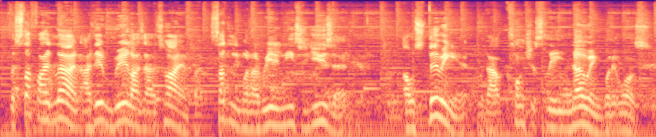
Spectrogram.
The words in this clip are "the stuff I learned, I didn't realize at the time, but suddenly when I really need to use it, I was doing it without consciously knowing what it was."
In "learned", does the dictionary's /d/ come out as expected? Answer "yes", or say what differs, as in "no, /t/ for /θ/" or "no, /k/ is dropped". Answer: yes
